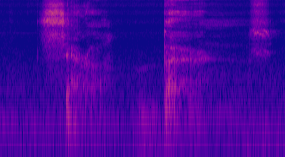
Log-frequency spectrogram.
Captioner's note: chuckling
